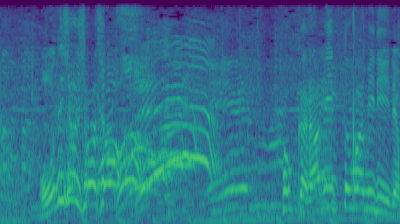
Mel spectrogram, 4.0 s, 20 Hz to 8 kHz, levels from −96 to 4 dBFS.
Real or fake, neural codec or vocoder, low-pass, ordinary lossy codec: real; none; 7.2 kHz; none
